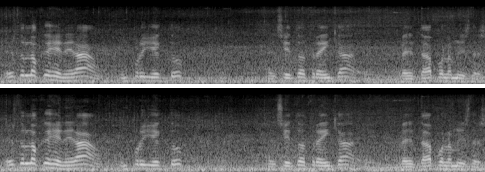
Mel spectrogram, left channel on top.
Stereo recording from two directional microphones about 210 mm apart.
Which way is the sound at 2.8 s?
5° right (ahead or behind).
